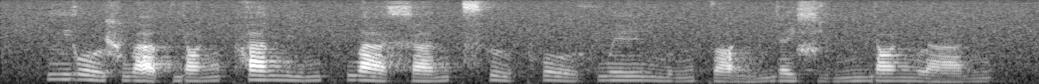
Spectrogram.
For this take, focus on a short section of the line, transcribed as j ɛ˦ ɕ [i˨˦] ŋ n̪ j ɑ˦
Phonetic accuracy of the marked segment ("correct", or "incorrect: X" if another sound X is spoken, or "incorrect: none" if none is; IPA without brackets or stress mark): correct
